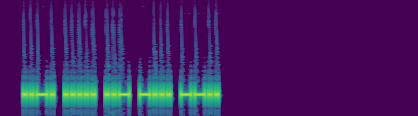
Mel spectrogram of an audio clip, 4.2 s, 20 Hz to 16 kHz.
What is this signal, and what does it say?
Morse code, heard as a keyed tone, about 34 wpm, 700 Hz. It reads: F5UBZ
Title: DXCC-100 Call Signs - 5 Characters - Repeated 3x - 35wpm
